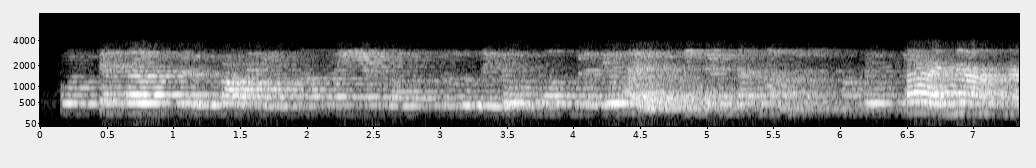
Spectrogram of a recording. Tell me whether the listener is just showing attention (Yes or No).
No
